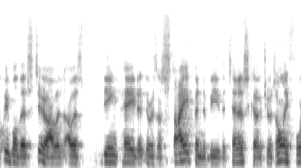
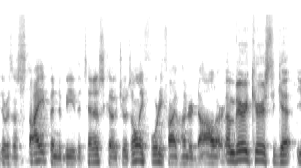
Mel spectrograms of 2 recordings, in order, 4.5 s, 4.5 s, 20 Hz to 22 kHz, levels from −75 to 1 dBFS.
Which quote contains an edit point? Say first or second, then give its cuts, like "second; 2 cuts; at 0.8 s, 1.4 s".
second; 1 cut; at 3.4 s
